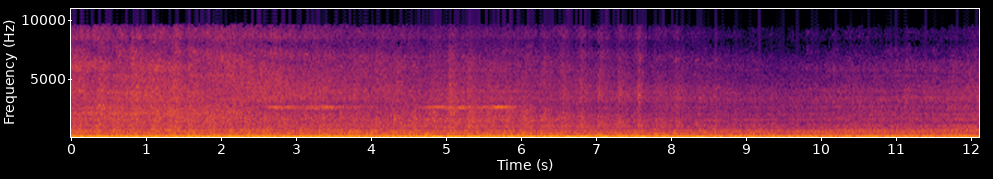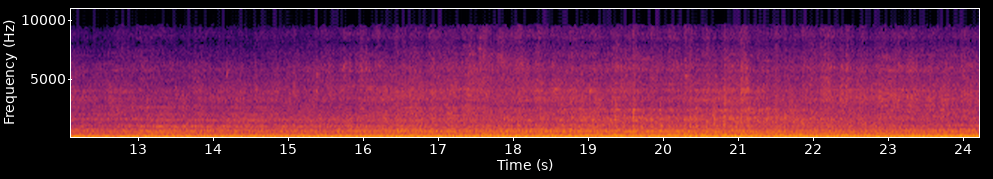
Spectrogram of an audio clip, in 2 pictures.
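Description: Union Pacific manifest freight train's covered hoppers and empty centerbeam lumber flatcars rolling past close by: a steady heavy rumble of steel wheels on rail, with two short high squeals about three and five seconds in.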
